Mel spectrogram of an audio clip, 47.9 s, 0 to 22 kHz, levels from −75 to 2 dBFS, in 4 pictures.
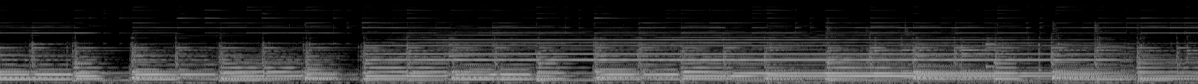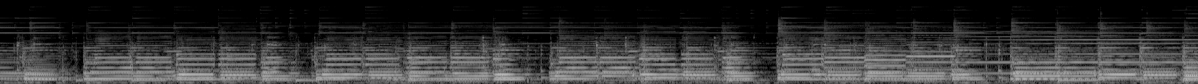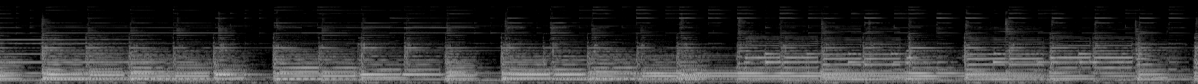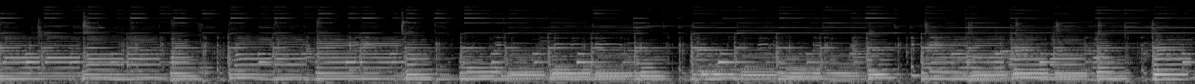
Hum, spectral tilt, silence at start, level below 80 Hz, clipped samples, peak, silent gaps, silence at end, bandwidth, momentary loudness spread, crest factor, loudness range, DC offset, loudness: none; -5.5 dB/octave; 0 s; -50 dBFS; under 0.1%; -10 dBFS; none; 0 s; 16 kHz; 4 LU; 16 dB; 2 LU; under 0.1%; -26 LUFS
